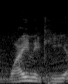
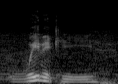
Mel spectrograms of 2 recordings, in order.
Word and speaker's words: Winicki: owner of the league Cody winicki I always pronounce it wrong it is wayniki he is actually running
